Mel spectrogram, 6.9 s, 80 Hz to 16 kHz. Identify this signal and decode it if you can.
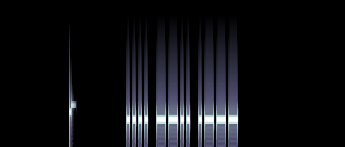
Morse code, heard as a keyed tone, about 20 wpm, 700 Hz. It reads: HZJ
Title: USA Call Sign Postfixes - 3 Letters 20wpm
